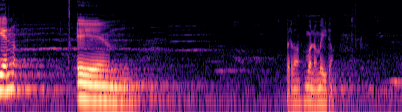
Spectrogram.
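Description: A man speaks calmly into a microphone, heard through a loudspeaker in an echoing hall.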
